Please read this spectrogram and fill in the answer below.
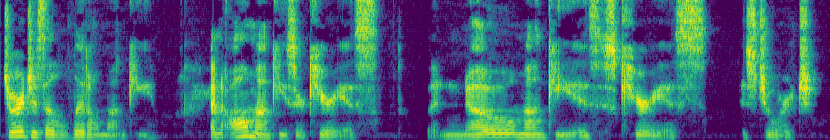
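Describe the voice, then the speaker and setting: A woman hosting a read-along, reading a children's picture book aloud with animated, exaggerated emphasis for young listeners. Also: on the low side, slow, vocal fry, husky.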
